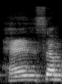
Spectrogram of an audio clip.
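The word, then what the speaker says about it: handsome: Consonant S से शुरू हुआ है, इसलिए डी साइलेंट रहेगा, इसलिए इसे हैंडसम पढ़ा जाता है।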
